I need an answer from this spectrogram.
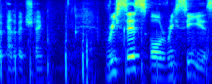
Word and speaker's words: Reese's: guy's a serial killer if you say Reese's pcs it's like rhyming is not more important than correctly pronouncing things so ya know i'm i i'm a Reese's it's Reese's it's Reese as in Reese's a nice guy he sells us peanut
